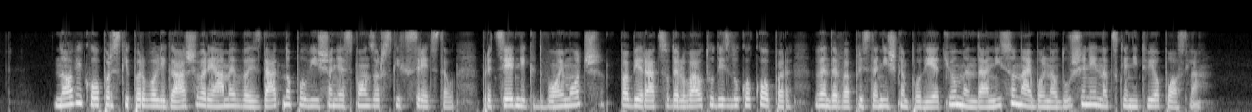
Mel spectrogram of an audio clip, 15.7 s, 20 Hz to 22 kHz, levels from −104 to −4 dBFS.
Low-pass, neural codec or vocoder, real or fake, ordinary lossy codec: 19.8 kHz; none; real; AAC, 24 kbps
